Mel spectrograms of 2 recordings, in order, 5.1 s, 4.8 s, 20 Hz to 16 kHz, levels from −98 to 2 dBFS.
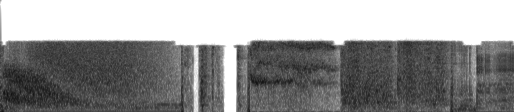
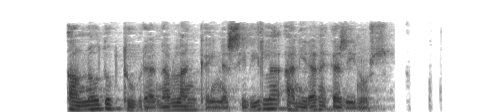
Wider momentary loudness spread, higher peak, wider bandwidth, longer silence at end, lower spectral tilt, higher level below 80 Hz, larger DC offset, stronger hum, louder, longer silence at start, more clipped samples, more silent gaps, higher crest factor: about the same, 10 LU vs 9 LU; about the same, 0 dBFS vs -2 dBFS; second, 4 kHz vs 8 kHz; second, 0 s vs 0.95 s; first, -7.5 dB/octave vs -5 dB/octave; first, -30 dBFS vs -56 dBFS; neither; neither; first, -9 LUFS vs -21 LUFS; second, 0 s vs 0.65 s; neither; first, 2.26-2.32 s vs none; second, 10 dB vs 20 dB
